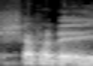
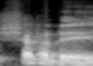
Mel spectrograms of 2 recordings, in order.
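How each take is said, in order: Both takes have the same delivery.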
